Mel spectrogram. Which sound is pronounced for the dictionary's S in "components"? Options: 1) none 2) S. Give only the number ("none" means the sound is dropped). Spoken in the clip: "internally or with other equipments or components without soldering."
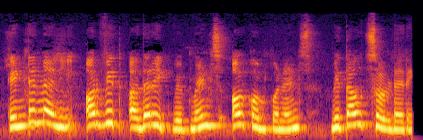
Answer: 2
